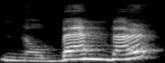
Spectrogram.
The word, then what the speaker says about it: November: primera en inglés aost y qué pasa con septiembre octubre noviembre y diciembre van a acentuadas en la segunda sílaba decimos september october November and december Okay entonces septiembre octubre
